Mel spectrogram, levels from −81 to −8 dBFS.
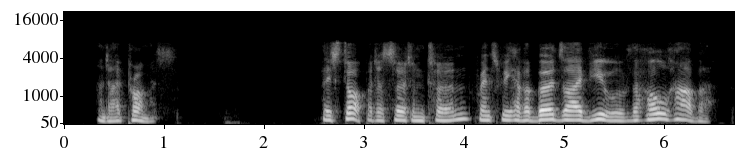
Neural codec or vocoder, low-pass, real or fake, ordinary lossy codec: codec, 44.1 kHz, 7.8 kbps, Pupu-Codec; 7.2 kHz; fake; Opus, 16 kbps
